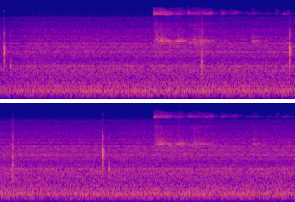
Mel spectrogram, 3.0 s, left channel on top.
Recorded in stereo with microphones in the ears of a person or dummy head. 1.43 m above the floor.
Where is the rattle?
5° left (ahead or behind), 1.4 m.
